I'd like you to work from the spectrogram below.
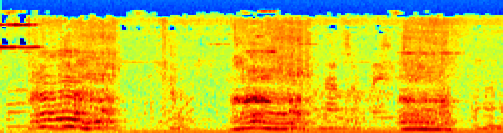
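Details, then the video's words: Lions roar at Animal Kingdom's Kilimanjaro Safaris in Disney World, recorded from a truck: three loud, deep, moaning roar grunts about every two seconds, each swelling then fading, over a constant low engine hum. "The Lions Roars!"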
